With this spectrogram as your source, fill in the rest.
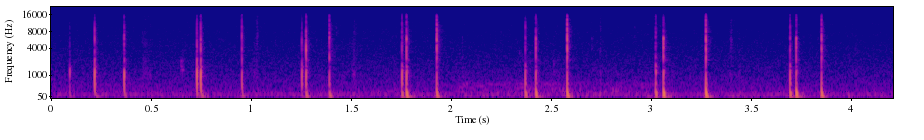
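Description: Fingernails tap and scratch the crisp shell of a large pale green pistachio macaron with filling, held in the hands. About fifteen short, sharp, bright clicks come at an uneven pace, each dying away almost at once, over a faint steady low hum.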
